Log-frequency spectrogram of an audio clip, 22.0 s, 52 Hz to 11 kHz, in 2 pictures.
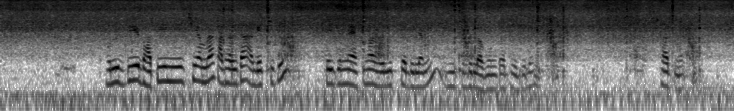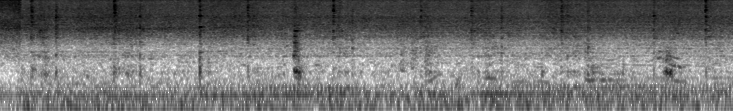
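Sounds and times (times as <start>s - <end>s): food sizzling in hot oil: 0.0s - 22.0s
spatula scraping a pan: 3.8s - 10.7s, 11.3s - 12.0s, 12.6s - 13.3s, 13.9s - 21.8s.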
